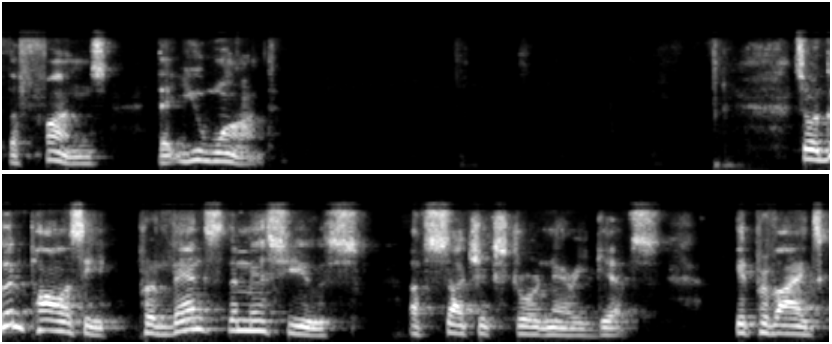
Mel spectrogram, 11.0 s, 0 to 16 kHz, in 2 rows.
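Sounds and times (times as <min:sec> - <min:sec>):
person speaking: 0:00.0 - 0:01.8, 0:04.8 - 0:11.0
faint breath: 0:04.8 - 0:05.3, 0:09.9 - 0:10.3.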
